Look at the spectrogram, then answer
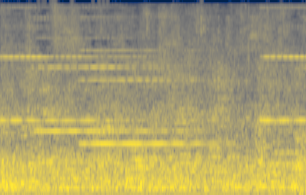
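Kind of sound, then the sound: signal or alarm, parliament voting bell ringing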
